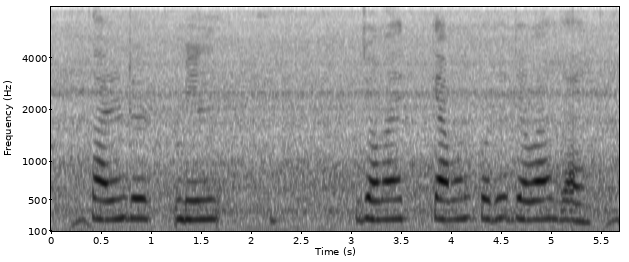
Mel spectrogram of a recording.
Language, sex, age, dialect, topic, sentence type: Bengali, female, 18-24, Rajbangshi, banking, question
